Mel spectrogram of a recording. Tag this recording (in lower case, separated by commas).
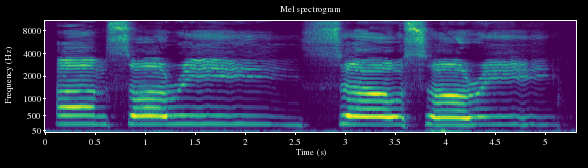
male singing, human voice, singing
